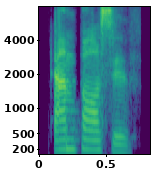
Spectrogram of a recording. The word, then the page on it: impassive: Indian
